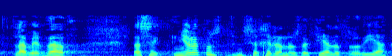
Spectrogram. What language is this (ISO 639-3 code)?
spa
